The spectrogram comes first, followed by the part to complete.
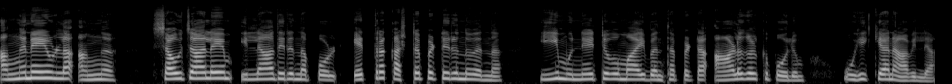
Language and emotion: Malayalam, neutral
